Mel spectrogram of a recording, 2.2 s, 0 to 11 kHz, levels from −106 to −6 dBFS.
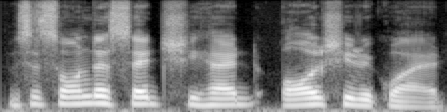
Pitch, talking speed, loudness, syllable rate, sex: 145 Hz, 215 wpm, -16 LUFS, 5.1 syllables/s, male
